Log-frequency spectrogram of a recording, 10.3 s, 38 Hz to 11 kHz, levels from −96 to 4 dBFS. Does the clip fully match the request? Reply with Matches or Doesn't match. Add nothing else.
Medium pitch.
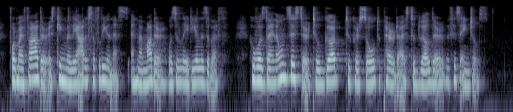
Matches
